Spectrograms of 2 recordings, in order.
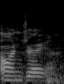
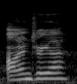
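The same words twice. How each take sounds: First: "Andrea" as ahn-DRAY-uh; pronounced with "ay". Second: "Andrea" as AHN-dree-uh; pronounced with "ee". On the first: Asking if it's the second one, "Andrea" as ahn-DRAY-uh. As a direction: give "Andrea" an "ay" sound before the uh. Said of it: "or the second one". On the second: Asking if it's the first one, "Andrea" as AHN-dree-uh. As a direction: give "Andrea" an "ee" sound before the uh. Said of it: "Is it the first one". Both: Shown as a demonstration.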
